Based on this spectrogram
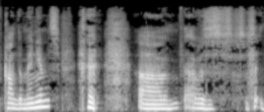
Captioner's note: laughing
